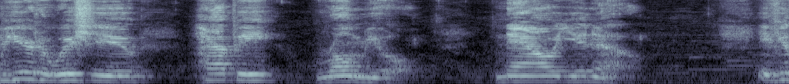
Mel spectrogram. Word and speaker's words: Romjul: found it it's called romeo r om j UL because in the scandinavian languages the JS are pronounced like americans pronounced the wiro mule and it refers to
